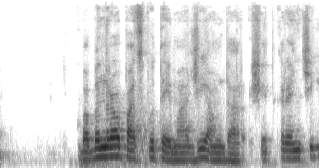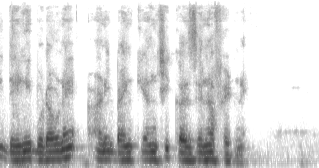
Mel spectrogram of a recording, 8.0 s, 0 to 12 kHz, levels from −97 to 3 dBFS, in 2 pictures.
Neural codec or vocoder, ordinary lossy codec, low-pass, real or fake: none; Opus, 24 kbps; 10.8 kHz; real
